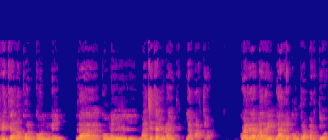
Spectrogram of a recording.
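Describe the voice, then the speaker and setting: This man's voice sits high in pitch, and his intonation stays fairly even. He talks at a very slow pace. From Venezuela. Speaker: sports podcast co-host. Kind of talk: casual chat.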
